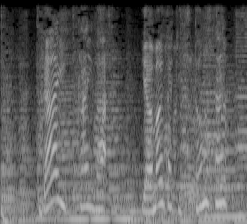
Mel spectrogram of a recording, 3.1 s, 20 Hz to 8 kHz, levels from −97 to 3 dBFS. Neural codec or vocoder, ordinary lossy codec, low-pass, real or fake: none; none; 7.2 kHz; real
